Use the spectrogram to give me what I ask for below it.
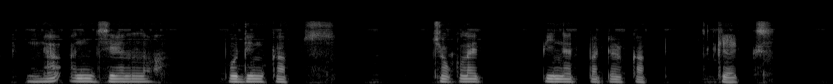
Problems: none marked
